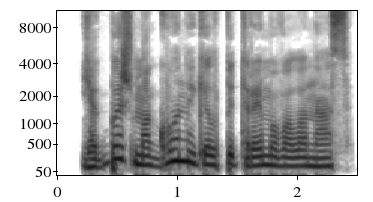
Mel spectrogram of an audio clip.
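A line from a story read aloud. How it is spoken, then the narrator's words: Sighing. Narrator (Ukrainian): зітхнув Гаррі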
